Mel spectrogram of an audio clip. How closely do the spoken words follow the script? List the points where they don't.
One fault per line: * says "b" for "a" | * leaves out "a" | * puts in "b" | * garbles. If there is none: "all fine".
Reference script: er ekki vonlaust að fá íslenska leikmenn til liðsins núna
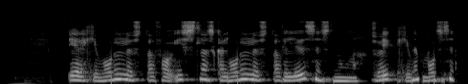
* says "vonlaust" for "leikmenn"
* garbles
